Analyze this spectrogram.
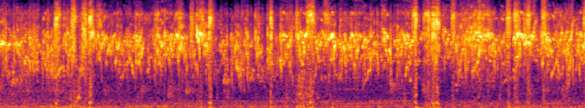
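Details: Budgerigars with fruit and healthy food produce a bright, high, scratchy chatter of squawks and twittering chirps, with louder outbursts around the third, fifth and sixth seconds.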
